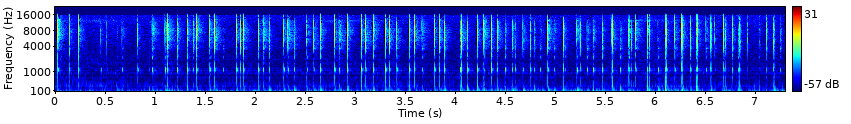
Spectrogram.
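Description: Rapid fingernail tapping on the flat top of a green plastic lid fitted on a small, empty glass jar held sideways. The clicks are crisp, bright and very short, coming in quick irregular bursts with almost no ring after each hit.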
